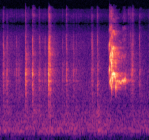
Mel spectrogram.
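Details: Pet budgerigars out of their cage indoors, four birds perching on window blinds and flying around; light tapping and scratching clicks, then one loud harsh grating chirp that trails downward, in a small quiet room.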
